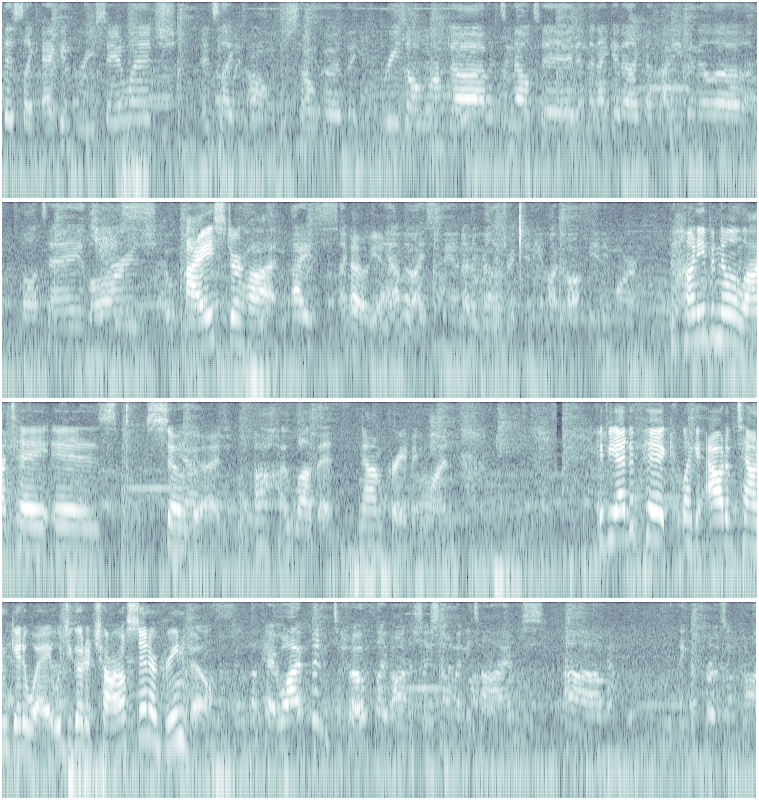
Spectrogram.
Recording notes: LIVE from First Thursday on Main. Take a listen to what your neighbors have to say about their favorite things in the 803!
